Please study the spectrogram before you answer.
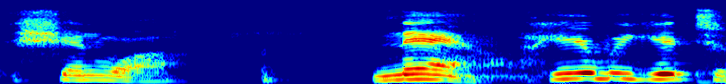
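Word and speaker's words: Xinhua: China's State Wire service I believe that's pronounced shinoa now here we get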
